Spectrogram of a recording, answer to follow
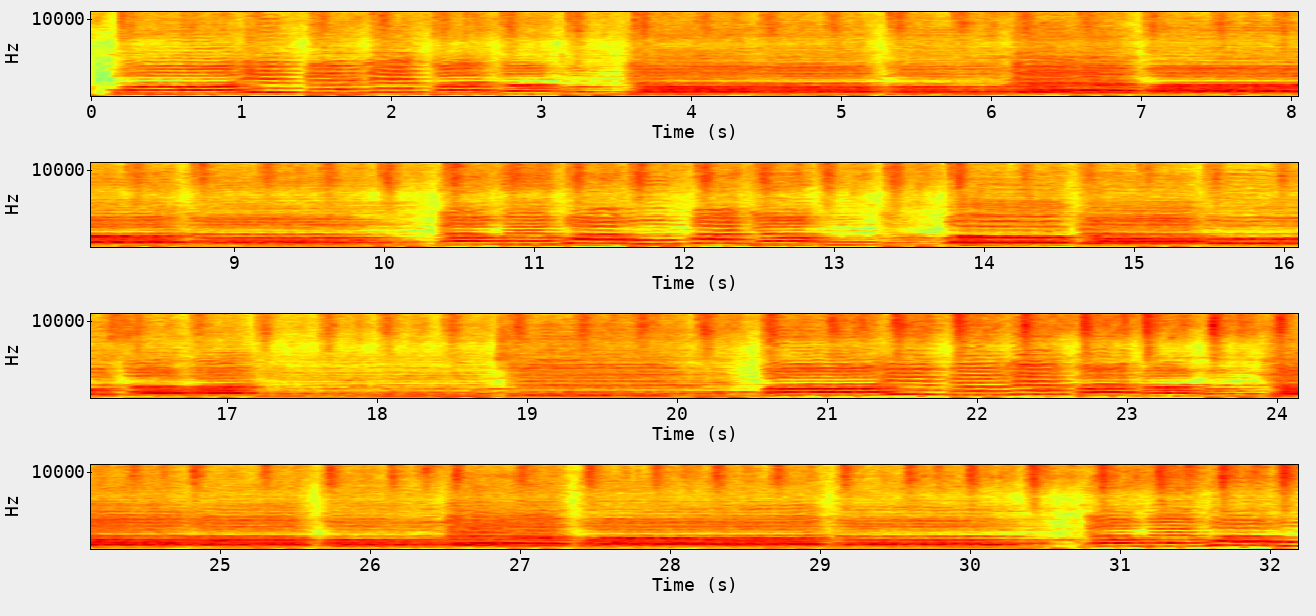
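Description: Large mixed choir of men and women singing a Swahili Catholic hymn, over a steady low bass accompaniment and a regular beat.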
